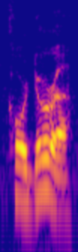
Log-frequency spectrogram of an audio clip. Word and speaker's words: Cordura: makes my Cordura see I said it right Cordura Blackbird haversacks she's the one that makes them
